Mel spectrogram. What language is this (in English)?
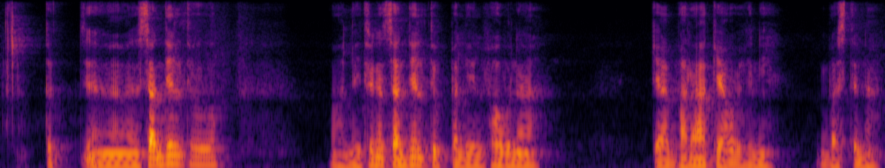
Manipuri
